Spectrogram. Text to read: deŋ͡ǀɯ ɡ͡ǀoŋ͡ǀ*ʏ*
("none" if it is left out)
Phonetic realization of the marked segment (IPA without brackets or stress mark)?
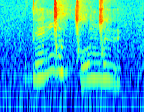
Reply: y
